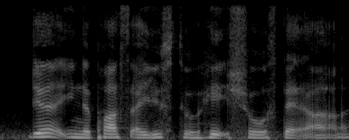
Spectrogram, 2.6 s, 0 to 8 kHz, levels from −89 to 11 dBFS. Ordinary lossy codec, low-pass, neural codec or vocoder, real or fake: none; none; codec, 16 kHz, 4 kbps, FunCodec, trained on LibriTTS, 50 frames a second; fake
